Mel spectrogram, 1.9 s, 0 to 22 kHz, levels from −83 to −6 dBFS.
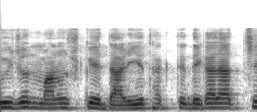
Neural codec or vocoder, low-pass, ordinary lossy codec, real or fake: codec, 16 kHz, 4.8 kbps, FACodec; none; none; fake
